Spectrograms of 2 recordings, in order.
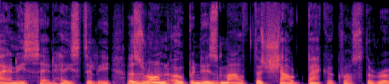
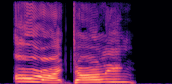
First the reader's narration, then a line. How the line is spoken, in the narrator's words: the drunkest of the men on the other pavement was yelling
